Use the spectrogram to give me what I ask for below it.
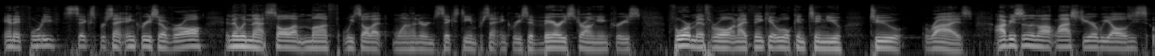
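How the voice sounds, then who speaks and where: A man's voice: mid-range voice, clean tone, dry recording, clean studio sound. A man hosting a casual live stream, chatting with many fillers while reading figures off the screen. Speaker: crypto live stream host.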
